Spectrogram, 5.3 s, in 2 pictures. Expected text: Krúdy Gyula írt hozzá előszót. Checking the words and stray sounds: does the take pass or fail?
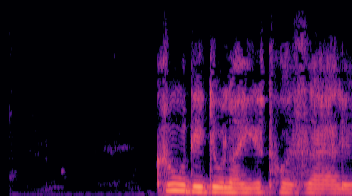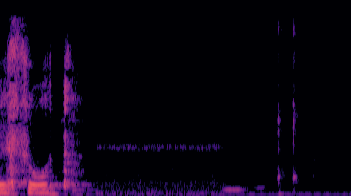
pass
